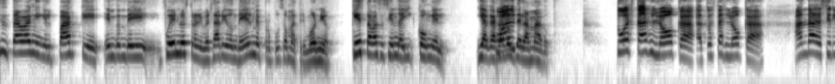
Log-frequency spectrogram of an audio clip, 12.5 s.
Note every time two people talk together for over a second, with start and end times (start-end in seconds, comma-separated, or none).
none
